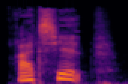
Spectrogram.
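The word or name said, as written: RETSHJÆLP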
